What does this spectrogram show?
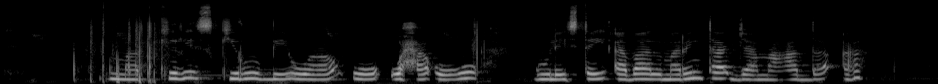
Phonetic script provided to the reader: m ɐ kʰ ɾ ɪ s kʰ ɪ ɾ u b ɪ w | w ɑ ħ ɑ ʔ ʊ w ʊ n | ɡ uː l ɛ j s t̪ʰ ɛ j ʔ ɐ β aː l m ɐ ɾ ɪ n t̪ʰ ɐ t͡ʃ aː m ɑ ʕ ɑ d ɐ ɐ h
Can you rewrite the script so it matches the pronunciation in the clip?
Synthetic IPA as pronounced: m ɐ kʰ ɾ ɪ s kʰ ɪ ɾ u b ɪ w | w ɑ ħ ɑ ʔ ʊ ɣ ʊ | ɡ uː l ɛ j s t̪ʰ ɛ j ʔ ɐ β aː l m ɐ ɾ ɪ n t̪ʰ ɐ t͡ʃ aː m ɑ ʕ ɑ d ɐ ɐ h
